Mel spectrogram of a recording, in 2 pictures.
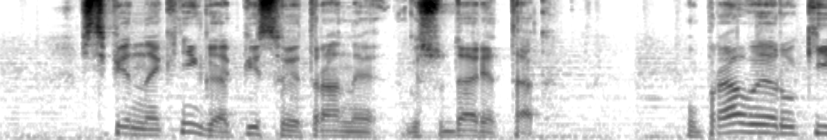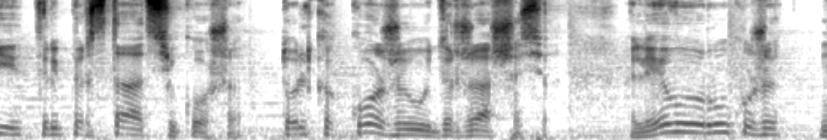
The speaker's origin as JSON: {"language": "Russian", "region": "Murmansk Oblast", "country": "Russia", "tie": "born or raised there", "said": "в Мурманской области, откуда я родом"}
